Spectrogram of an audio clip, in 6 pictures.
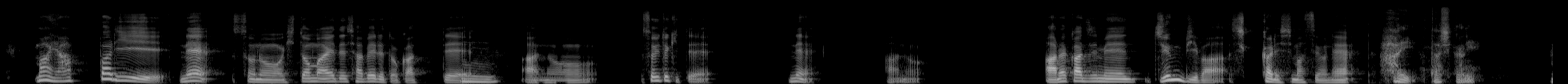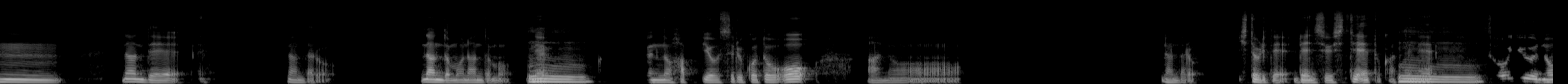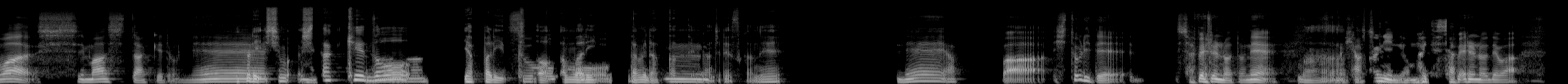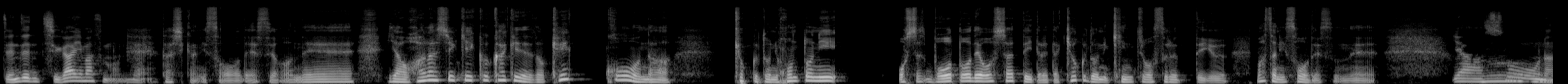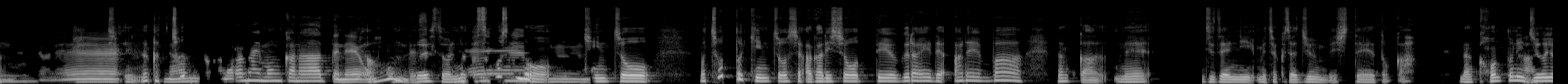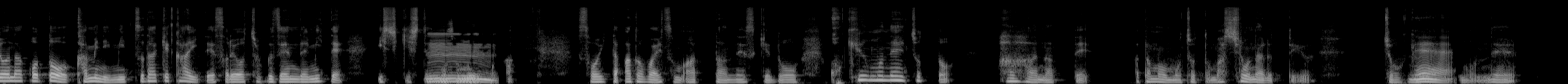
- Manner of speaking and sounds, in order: other noise
- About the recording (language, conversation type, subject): Japanese, advice, プレゼンや面接など人前で極度に緊張してしまうのはどうすれば改善できますか？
